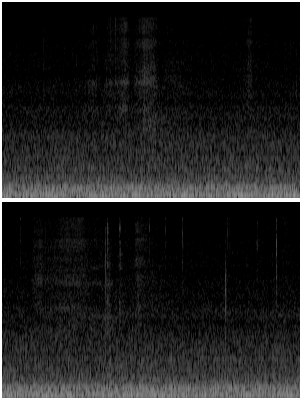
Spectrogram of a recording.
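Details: Steady low rumble like distant traffic or wind with faint scattered clicks, no animal call present.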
